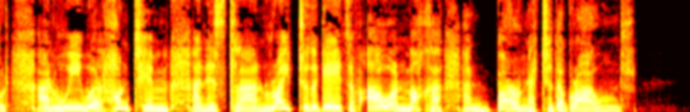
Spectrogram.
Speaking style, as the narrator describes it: growled Mir the Proud

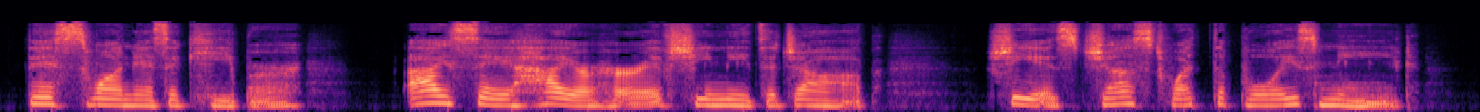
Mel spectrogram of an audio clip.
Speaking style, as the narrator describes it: she whispered

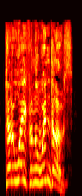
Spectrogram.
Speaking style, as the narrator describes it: bellowed Julian again

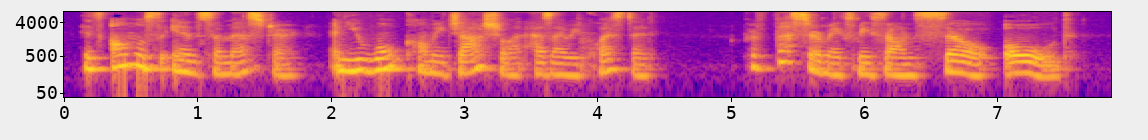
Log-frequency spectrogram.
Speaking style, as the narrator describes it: said kindly

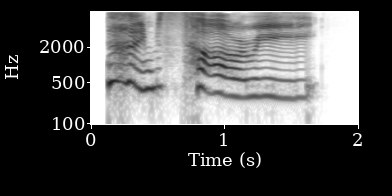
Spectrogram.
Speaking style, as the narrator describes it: Geo cried

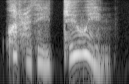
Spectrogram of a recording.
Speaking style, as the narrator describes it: Bree whispered back

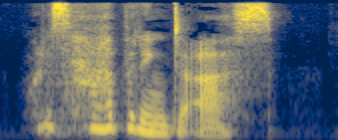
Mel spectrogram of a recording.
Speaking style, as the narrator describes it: Heidi whispered to Brent and I

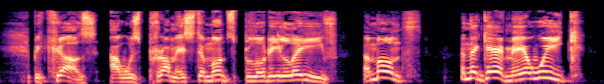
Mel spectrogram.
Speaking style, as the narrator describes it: Sharpe said harshly

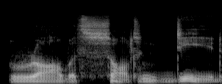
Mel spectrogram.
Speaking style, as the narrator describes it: muttered Dr

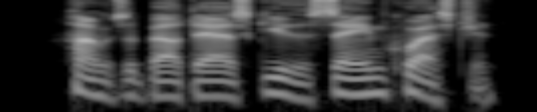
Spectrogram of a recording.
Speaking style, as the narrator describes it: Sprite chuckled dryly as he replied

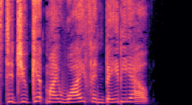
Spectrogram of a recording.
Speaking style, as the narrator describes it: Frantically, he asked

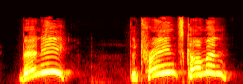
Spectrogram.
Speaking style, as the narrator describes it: Tommy yelled again, his voice increasing in pitch

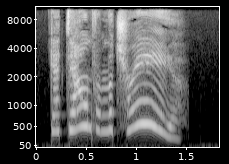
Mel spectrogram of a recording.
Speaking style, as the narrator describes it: the adults shouted

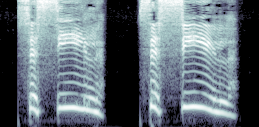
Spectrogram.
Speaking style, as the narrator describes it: the audience shouted

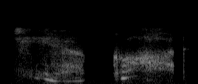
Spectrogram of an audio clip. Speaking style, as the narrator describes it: whispered Joseph of Arimathea

